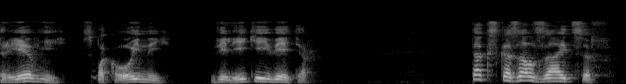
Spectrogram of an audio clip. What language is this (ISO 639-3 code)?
rus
